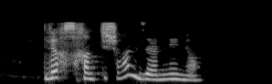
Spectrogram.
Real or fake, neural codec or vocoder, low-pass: real; none; 7.2 kHz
